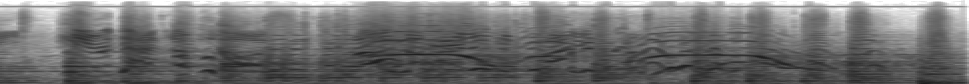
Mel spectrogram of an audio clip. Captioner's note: shrieking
